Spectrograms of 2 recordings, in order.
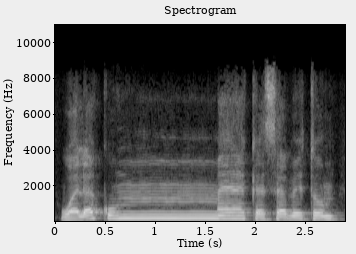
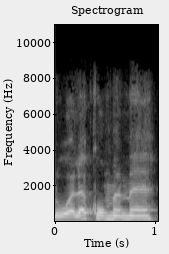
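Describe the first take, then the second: First: Slow, the two meems in "ولكم ما" fused into one long meem; "ولكم ما" said as one meem held two beats; idgham, merged meem. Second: Both meems in "ولكم ما" said apart; "ولكم ما" with two distinct meems; wrong, separate meems. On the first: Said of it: "أقول إيه؟". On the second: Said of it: "مش هقول". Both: Shown as a demonstration.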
